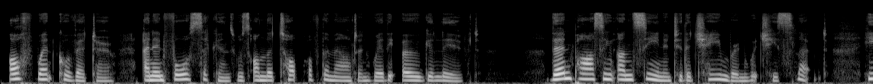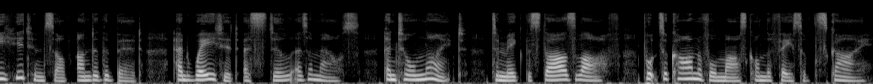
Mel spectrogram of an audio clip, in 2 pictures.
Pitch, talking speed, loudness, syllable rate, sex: 195 Hz, 200 wpm, -20 LUFS, 5.1 syllables/s, female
